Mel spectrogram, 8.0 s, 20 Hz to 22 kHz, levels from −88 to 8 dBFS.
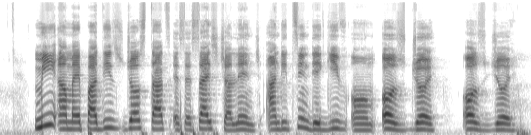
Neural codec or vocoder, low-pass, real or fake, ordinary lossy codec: none; none; real; none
